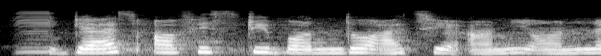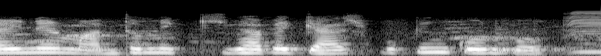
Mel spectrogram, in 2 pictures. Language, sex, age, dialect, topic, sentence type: Bengali, female, 25-30, Standard Colloquial, banking, question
